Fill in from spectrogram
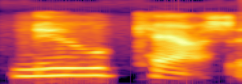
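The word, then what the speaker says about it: GnuCash: It's called New Cash, and new is spelled G-N-U, Cash.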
